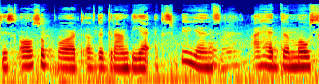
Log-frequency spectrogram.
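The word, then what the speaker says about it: Gran Vía: also wrote across the granbya well you spell it as graphia but you um pronounce it like a b and it's one of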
